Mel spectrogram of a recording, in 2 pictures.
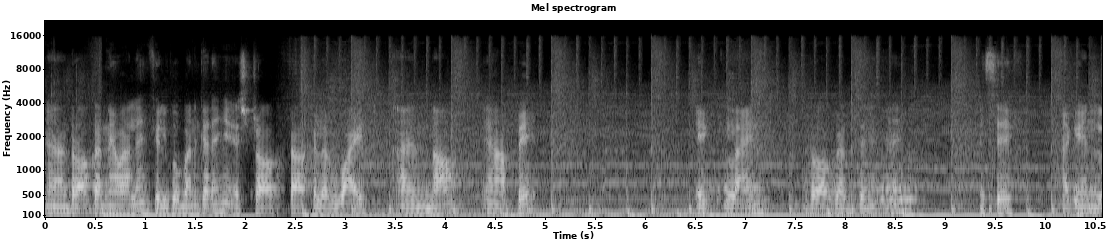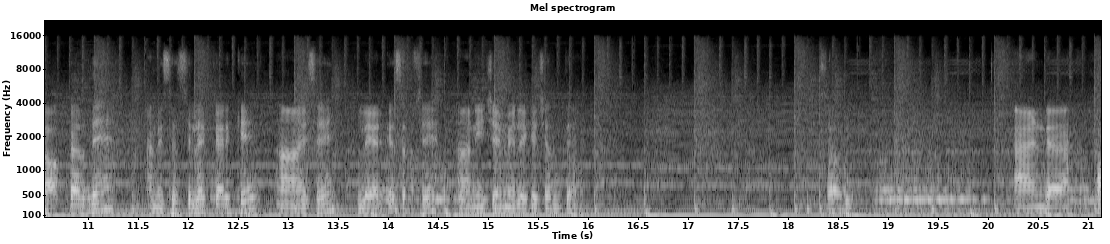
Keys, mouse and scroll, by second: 5.7 click, 6.8-19.4 shift+drag, 19.4-20.0 scroll down 1.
